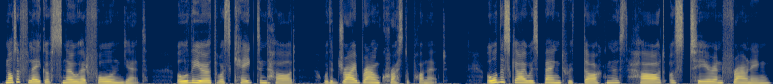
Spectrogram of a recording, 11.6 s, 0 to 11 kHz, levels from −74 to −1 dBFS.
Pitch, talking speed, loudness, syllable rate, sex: 215 Hz, 170 wpm, -18 LUFS, 4.2 syllables/s, female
